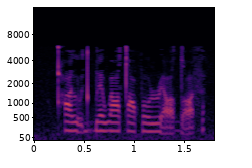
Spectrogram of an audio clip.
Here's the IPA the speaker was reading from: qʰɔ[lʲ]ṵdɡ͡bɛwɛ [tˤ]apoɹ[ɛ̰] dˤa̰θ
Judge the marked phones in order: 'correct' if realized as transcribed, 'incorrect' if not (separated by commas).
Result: incorrect, correct, correct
